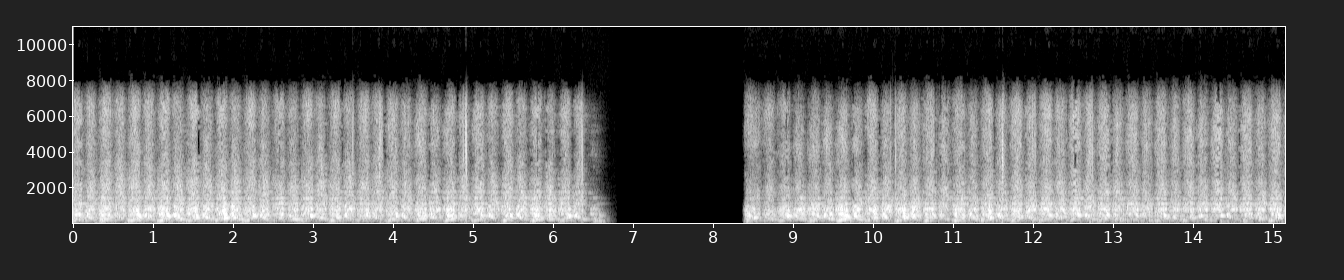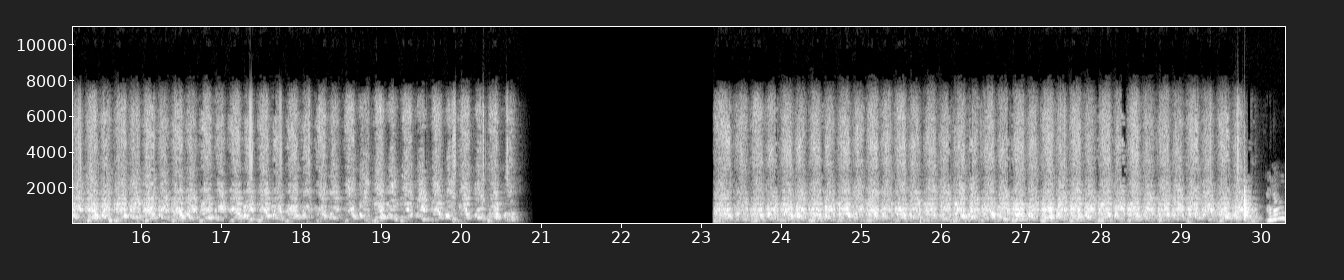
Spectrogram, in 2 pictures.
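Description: Hand saw cutting through a wooden board in fast, even strokes, the sound breaking off into silence twice for about two seconds.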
